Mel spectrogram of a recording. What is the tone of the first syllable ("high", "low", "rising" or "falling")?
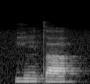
high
